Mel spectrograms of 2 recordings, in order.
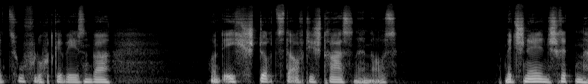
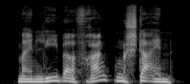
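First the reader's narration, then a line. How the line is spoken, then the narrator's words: Exclaimed. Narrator (German): rief er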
